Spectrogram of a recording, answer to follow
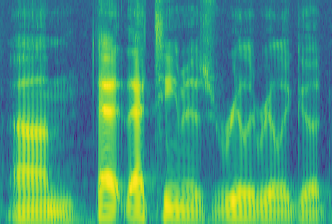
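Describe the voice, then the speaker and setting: At a postgame press conference in an indoor press room before a sponsor backdrop, an American head basketball coach in his thirties speaks candidly into a table microphone, with many fillers and restarts. His voice is on the low side, bright, forceful, and clean, at normal speed.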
